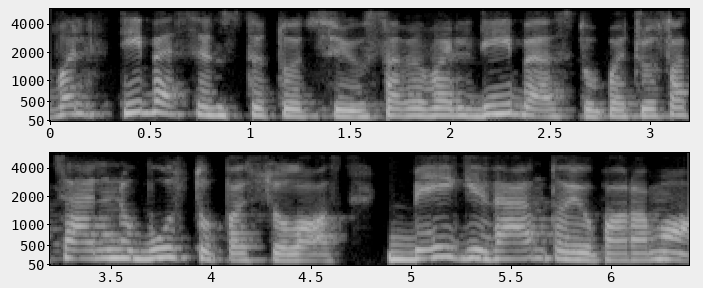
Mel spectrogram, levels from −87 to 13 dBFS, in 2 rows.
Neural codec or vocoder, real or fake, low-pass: none; real; 5.4 kHz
